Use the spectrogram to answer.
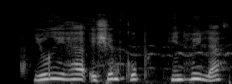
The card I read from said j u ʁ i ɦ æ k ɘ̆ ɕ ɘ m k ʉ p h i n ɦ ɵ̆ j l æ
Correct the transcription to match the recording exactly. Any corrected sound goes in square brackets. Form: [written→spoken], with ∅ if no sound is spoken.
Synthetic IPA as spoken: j u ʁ i ɦ æ [k→ʔ] ɘ̆ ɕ ɘ m k ʉ p h i n ɦ ɵ̆ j l æ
